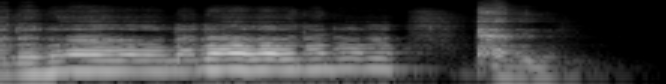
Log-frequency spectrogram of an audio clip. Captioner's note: humming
